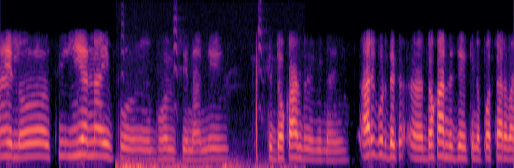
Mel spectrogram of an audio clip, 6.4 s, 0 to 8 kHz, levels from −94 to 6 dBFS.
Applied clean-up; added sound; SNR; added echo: none; Bird; 11 dB; none.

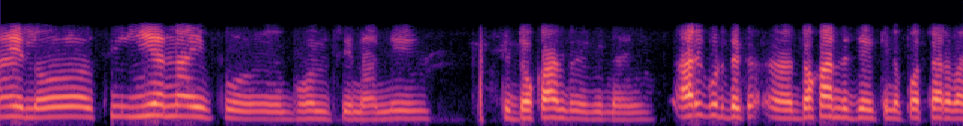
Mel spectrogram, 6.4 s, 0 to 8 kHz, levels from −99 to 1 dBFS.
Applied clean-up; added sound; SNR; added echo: none; none; none; none.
